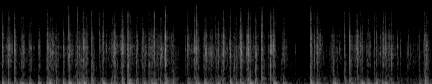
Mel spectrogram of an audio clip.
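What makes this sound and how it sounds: Fingertips of both hands type fast on a full-size backlit mechanical keyboard with plastic keycaps. A rapid stream of short, bright, clacky key taps with light low thumps beneath them briefly quiets around four and a half seconds, then resumes. Each keystroke dies away almost instantly.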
